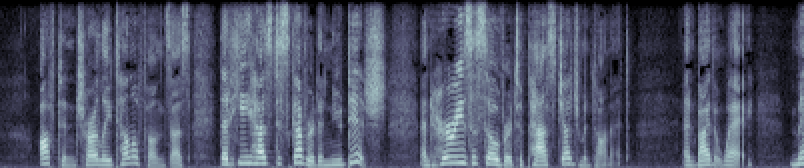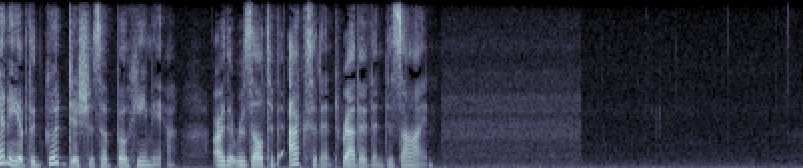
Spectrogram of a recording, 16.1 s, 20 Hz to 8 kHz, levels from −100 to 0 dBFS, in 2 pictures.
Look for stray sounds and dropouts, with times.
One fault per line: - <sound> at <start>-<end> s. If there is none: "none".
none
